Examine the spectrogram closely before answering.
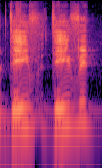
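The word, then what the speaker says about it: Da5id: I'm not sure how to say this, but Dave 5 did, or David, spelled D-A, the number 5, V-I-D, hacker, and the leader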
